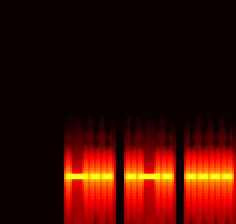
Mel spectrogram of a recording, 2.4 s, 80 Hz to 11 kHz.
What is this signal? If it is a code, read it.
Morse code, heard as a keyed tone, about 20 wpm, 700 Hz. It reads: DRH
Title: USA Call Sign Postfixes - 3 Letters 20wpm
